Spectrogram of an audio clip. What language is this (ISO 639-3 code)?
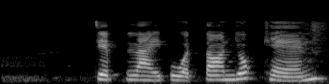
tha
